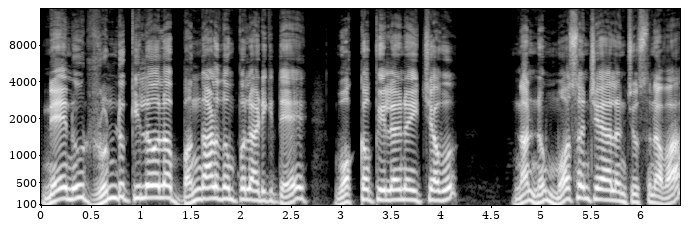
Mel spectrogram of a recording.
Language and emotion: Telugu, angry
